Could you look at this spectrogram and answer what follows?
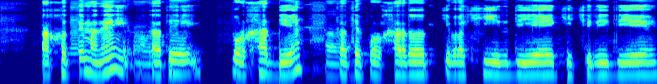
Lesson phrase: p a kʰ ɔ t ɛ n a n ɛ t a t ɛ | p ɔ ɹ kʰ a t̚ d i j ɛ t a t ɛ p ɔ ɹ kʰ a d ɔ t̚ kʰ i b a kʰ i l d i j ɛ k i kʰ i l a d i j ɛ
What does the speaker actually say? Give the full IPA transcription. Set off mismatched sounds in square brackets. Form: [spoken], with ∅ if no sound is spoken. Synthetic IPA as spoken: p a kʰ ɔ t ɛ [m] a n ɛ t a t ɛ | p ɔ ɹ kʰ a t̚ d i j ɛ t a t ɛ p ɔ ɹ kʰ a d ɔ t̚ [k] i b a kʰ i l d i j ɛ k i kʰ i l [i] d i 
